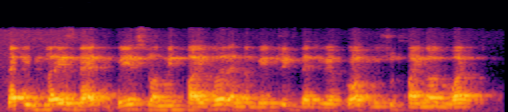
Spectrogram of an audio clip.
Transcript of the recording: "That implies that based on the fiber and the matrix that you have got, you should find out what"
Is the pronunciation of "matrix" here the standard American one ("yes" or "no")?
yes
